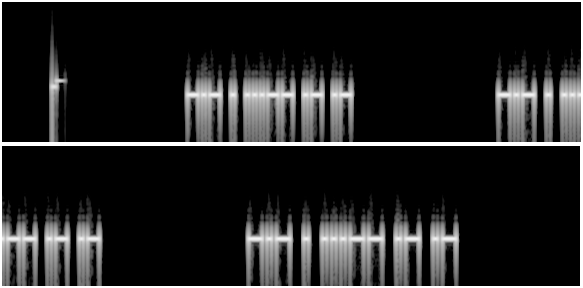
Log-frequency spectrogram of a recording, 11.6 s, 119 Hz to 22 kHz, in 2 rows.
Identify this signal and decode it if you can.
Morse code, heard as a keyed tone, about 31 wpm, 700 Hz. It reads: KE3AA KE3AA KE3AA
